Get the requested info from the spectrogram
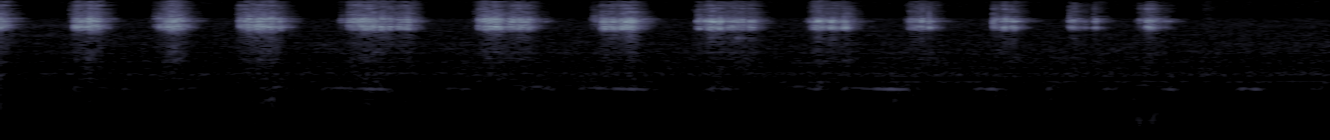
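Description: Straight razor scraping through lathered beard stubble in short, quick strokes, about two a second: a faint, crisp rasp with each pass of the blade.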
